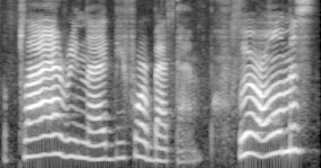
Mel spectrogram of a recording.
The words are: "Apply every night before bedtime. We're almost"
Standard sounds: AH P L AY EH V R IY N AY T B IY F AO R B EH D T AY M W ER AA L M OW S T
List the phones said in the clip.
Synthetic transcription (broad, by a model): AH P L AY EH V R IY N AY T B IY F AO R B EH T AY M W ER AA L M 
